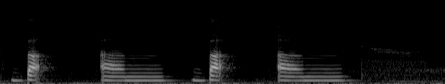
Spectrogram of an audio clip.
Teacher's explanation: you use the vocal folds to stop the air like you have to finish very abruptly but but and then you pick up and you say um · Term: glottal stop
